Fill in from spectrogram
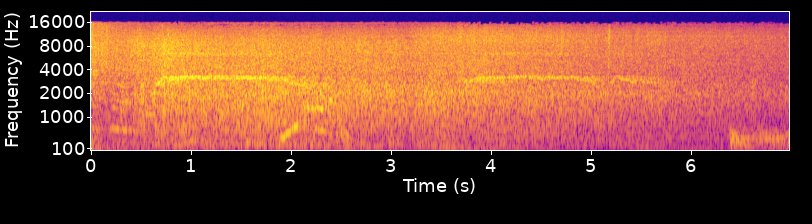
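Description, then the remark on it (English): A loud, steady rush of churning water and bubbles fills the whole stretch as a diver plunges under the surface of a pool, picked up by a microphone at the bottom of the pool, with a faint thin whistle drifting above it and a muffled sound near the end. “When the athlete goes under the water, we shift the perspective to just them and the underwater sound. You hear the bubbles.”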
